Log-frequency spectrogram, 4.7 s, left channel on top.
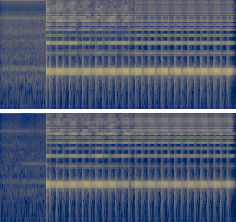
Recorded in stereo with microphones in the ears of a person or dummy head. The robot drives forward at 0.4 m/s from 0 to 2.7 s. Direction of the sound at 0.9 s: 20° left (ahead or behind).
